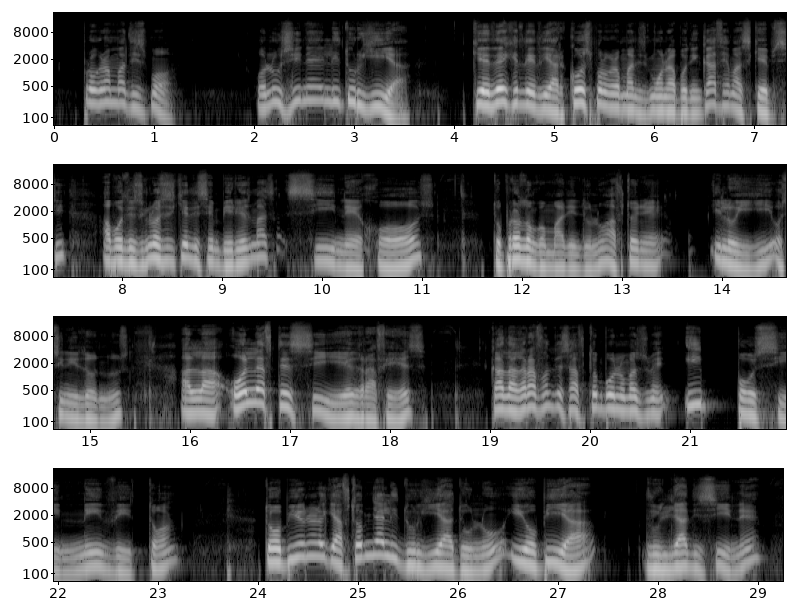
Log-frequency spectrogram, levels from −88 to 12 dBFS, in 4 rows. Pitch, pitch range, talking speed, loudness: 150 Hz, 125-180 Hz, 120 wpm, -24 LUFS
